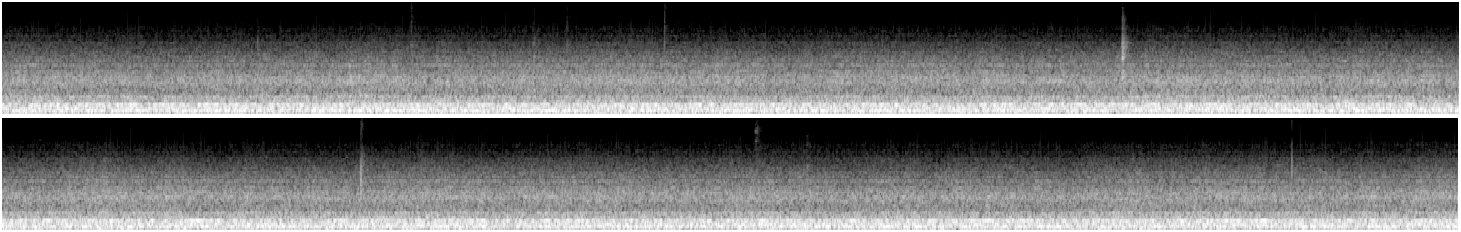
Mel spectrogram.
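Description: Steady running rumble of a VIRM double-deck electric train, heard inside the driver's cab, with a few faint ticks.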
